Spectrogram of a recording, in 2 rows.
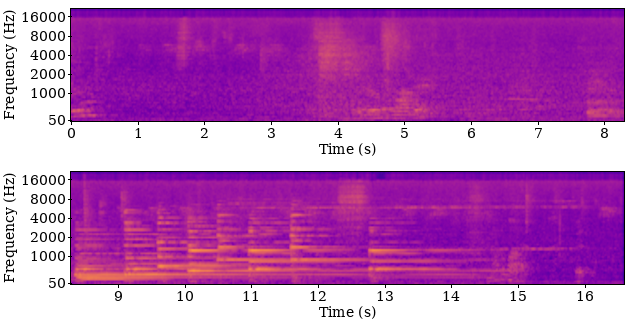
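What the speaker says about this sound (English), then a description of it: "Blue Rock Thrush 2." Clear, melodic blue rock thrush song with fluting, whistled phrases, heard after a stretch of quiet background and a brief spoken comment.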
